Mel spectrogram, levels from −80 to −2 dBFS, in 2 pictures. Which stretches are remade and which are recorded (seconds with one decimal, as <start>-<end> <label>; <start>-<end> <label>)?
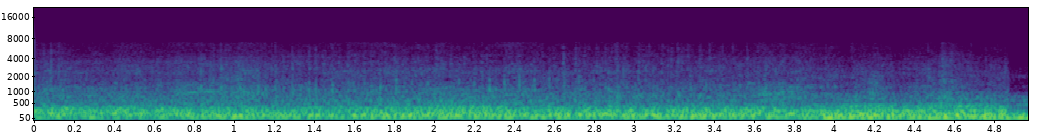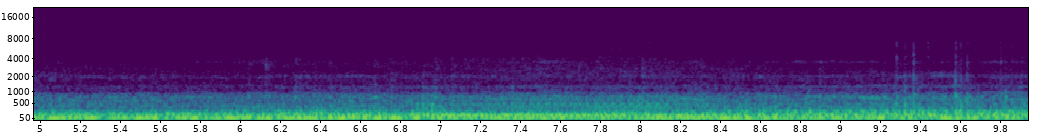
0.0-1.4 remade; 1.4-3.2 recorded; 3.2-9.9 remade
